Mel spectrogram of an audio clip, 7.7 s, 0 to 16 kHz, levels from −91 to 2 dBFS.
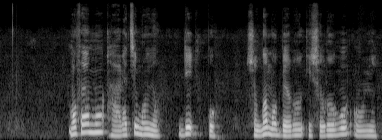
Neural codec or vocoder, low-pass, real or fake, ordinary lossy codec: codec, 44.1 kHz, 3.4 kbps, Pupu-Codec; 14.4 kHz; fake; none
